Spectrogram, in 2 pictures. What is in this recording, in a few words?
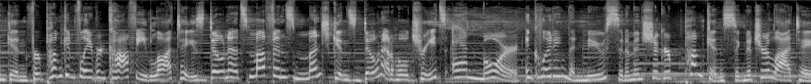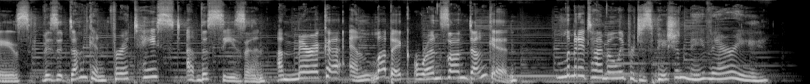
FALL POEM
